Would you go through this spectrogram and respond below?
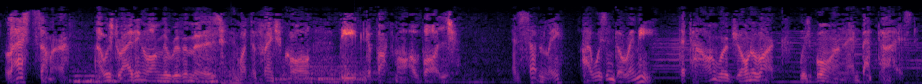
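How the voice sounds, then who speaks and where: A man's voice: low voice, animated, moderate pace, noisy background. A man hosting and narrating a scripted radio mystery drama. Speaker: host and narrator. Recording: dull lo-fi radio recording, music behind.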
